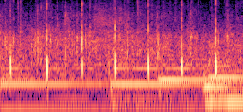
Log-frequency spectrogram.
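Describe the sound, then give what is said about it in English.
An audience at a morning church service claps for God after a prayer, in a steady, even rhythm, about three claps a second, fairly soft, over sustained low keyboard chords. Nobody speaks. “Come on, let's give God a round of applause this morning.”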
